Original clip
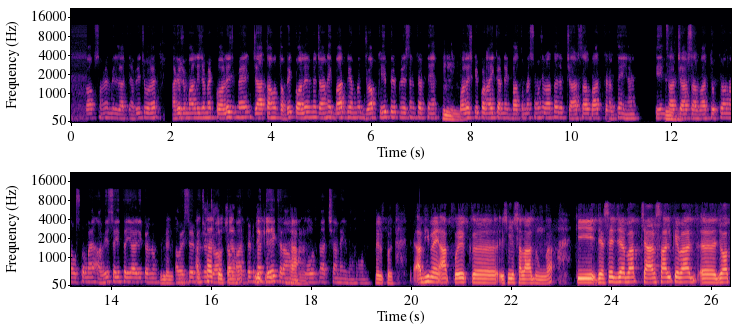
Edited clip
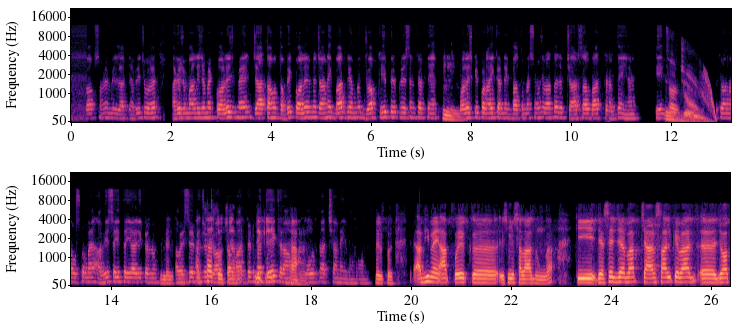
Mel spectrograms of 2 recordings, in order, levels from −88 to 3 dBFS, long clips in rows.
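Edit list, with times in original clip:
0:11.84: tape stop 1.06 s

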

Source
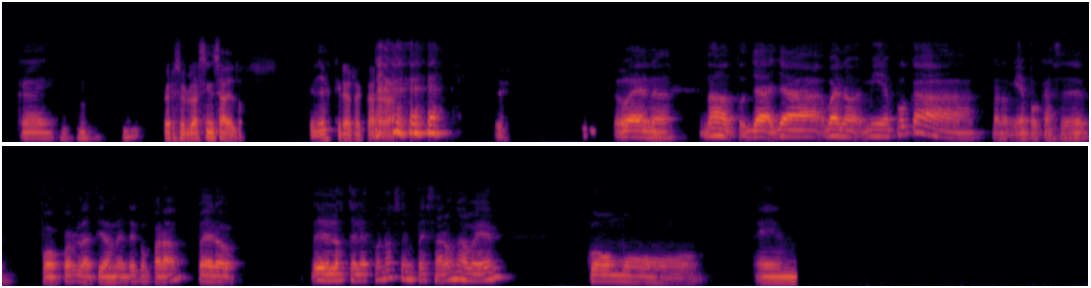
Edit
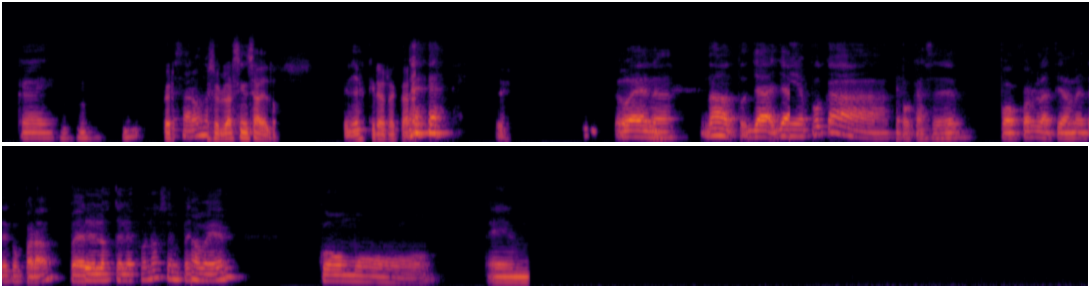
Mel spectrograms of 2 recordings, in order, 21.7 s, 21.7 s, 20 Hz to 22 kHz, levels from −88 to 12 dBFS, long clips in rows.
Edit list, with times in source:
0:03.79–0:04.12: remove
0:07.86–0:08.72: remove
0:09.79–0:10.22: remove
0:12.98–0:14.04: remove
0:15.10–0:15.44: move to 0:01.71

